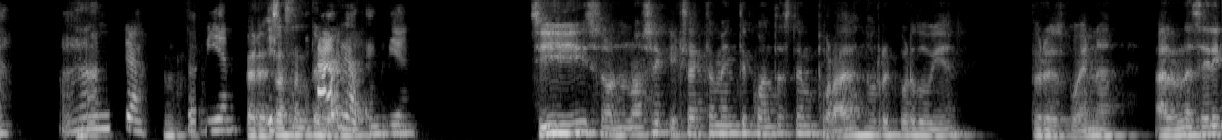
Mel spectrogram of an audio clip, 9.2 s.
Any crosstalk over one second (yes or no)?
yes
